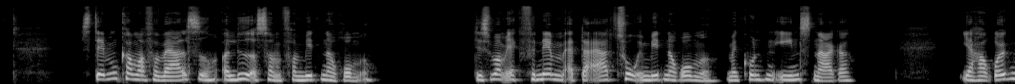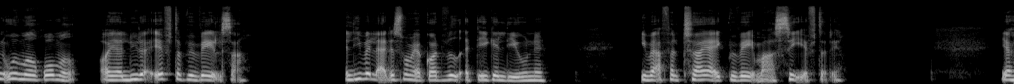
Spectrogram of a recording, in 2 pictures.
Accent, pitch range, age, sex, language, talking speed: native, 190-230 Hz, 30-49, female, Danish, 200 wpm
